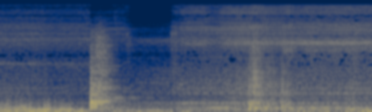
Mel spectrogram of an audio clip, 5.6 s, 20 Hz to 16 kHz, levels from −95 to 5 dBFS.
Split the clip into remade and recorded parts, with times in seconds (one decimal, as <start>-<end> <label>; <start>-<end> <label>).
0.0-3.5 recorded; 3.5-4.4 remade; 4.4-5.6 recorded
